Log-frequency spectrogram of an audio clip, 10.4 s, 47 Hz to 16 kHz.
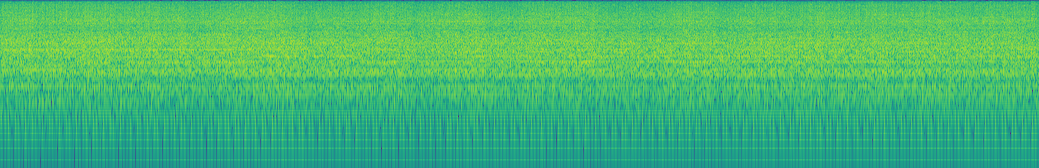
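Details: Generac GN360 6500 W generator runs at steady governed speed with constant hum but produces no power; owner drained and refilled fuel, oil present; bad power head.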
